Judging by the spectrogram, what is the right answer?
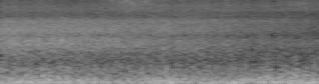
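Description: Ocean waves break steadily onto a seashore as a continuous broadband wash, with wind buffeting the microphone throughout.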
